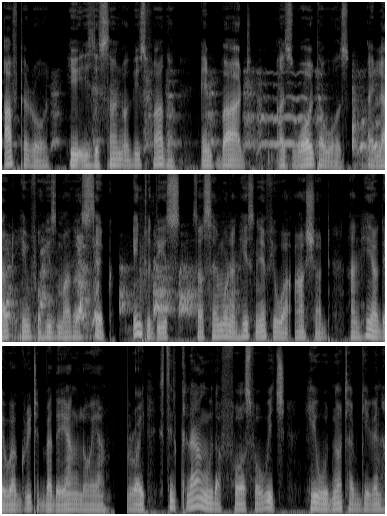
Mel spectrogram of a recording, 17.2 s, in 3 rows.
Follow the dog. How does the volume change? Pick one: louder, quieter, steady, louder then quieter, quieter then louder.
louder.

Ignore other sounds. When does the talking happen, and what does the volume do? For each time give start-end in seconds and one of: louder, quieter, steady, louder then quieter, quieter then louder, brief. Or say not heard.
0.0-17.2 steady.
